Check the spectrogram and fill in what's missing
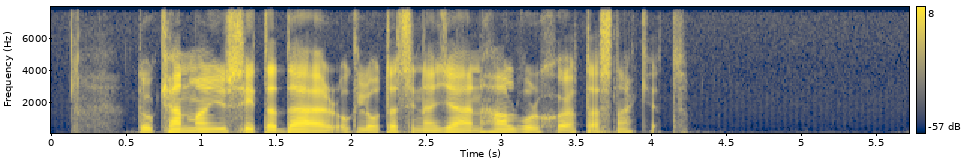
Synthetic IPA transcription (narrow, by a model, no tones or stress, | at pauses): d̪̥ɔkʰanmanjɵsɪt̪ːad̪æːɾɔ̰kloːt̪asiːnajæːɳɦalvʊɾɧøːt̪a̰snakʰːət̪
